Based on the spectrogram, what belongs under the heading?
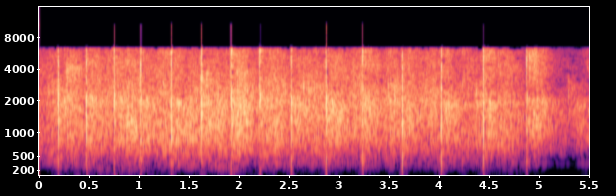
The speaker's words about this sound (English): So, I'd like us to thank those who participated in today's service. A round of applause is certainly allowed.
